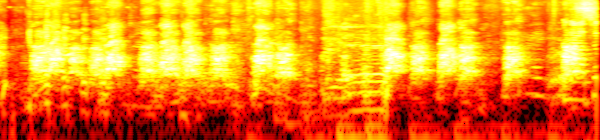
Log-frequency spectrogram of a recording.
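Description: Dogs barking over and over in quick runs of short barks, with voices in between.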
